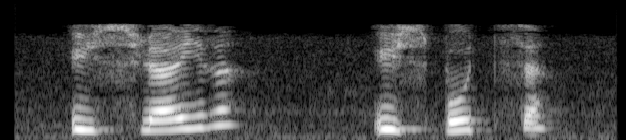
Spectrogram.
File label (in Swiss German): "uslauwe", Bas Rhin; vin; élaguer les vignes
